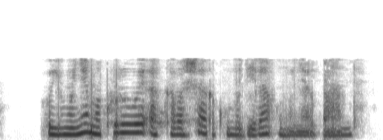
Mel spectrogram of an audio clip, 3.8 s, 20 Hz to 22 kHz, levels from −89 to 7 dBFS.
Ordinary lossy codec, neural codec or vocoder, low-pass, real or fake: AAC, 16 kbps; codec, 16 kHz, 16 kbps, FreqCodec, smaller model; 7.2 kHz; fake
